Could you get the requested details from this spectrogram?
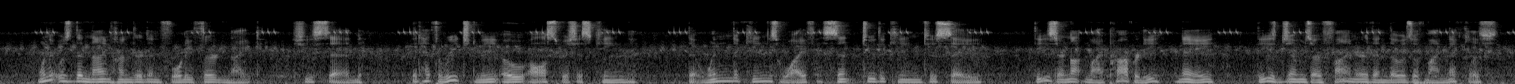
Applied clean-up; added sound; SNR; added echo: none; Cricket; 12 dB; none.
